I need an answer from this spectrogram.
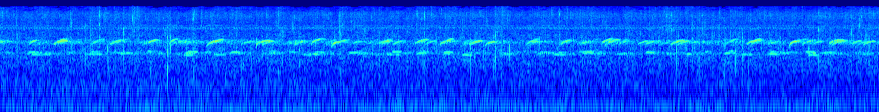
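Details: Rhythmic chorus of coqui frogs during a rain shower on Hawaii's Big Island, with bright two-note chirps stacked and overlapping steadily, set against continuous rain noise and the sharp taps of falling drops.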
